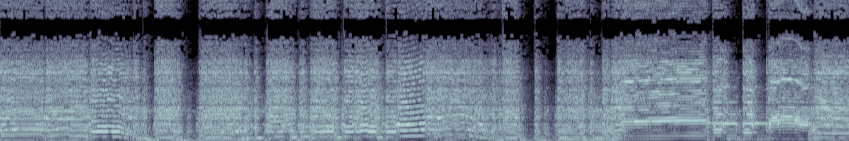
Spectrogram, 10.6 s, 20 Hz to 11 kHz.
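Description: Fender Noventa Telecaster electric guitar, with its single P90-style Noventa pickup, played through an amp with some overdrive. Single-note lead lines with notes bent and slid up and down, and a chord left ringing about eight seconds in.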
